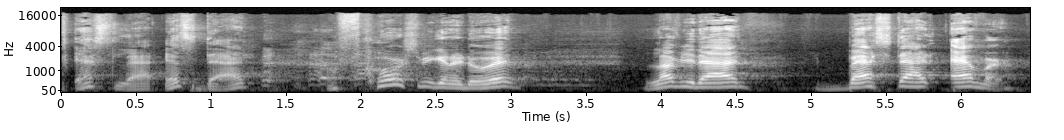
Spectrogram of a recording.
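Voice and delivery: put-on overeager high sing-song kids' voice; sarcastic eager kids. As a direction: gush like fake-eager children. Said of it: "I'm being sarcastic".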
